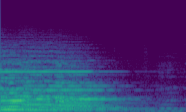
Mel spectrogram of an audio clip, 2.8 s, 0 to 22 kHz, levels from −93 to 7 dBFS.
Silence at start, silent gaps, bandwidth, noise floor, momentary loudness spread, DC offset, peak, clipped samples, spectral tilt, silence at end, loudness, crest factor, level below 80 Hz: 0 s; none; 6.4 kHz; -58 dBFS; 18 LU; under 0.1%; -16 dBFS; under 0.1%; -9 dB/octave; 0.8 s; -31 LUFS; 16 dB; -56 dBFS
